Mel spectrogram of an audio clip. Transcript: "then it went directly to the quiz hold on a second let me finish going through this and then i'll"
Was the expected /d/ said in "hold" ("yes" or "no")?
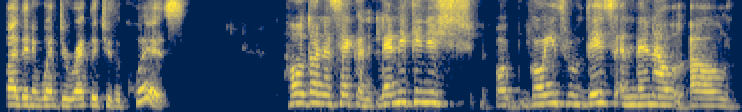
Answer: yes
